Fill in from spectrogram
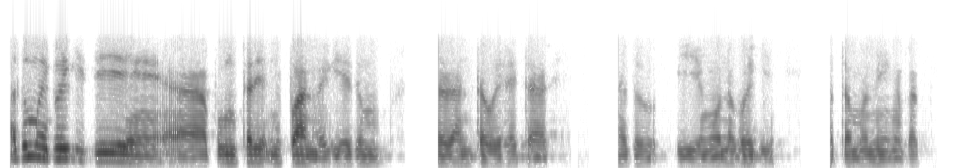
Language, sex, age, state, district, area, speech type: Manipuri, male, 45-60, Manipur, Churachandpur, rural, conversation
